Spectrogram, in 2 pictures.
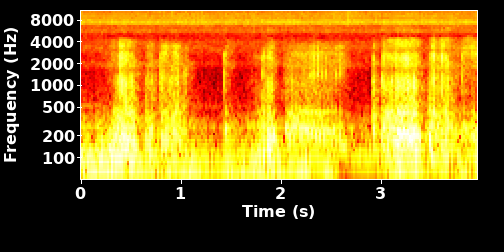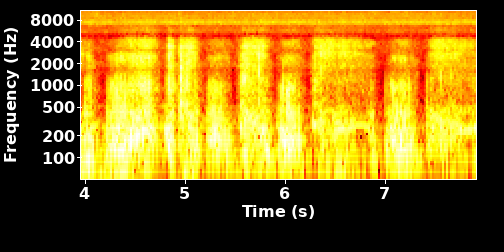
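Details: Sleeping baby snoring: soft, fluttering, rattly snores with each breath, steady and continuous.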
